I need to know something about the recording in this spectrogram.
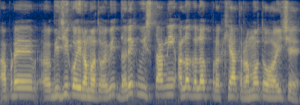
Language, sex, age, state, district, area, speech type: Gujarati, male, 30-45, Gujarat, Rajkot, rural, spontaneous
